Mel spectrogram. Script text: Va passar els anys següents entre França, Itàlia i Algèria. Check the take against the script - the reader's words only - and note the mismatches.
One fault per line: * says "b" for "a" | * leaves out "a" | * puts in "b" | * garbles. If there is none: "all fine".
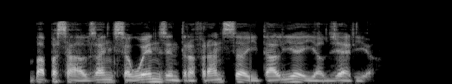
all fine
